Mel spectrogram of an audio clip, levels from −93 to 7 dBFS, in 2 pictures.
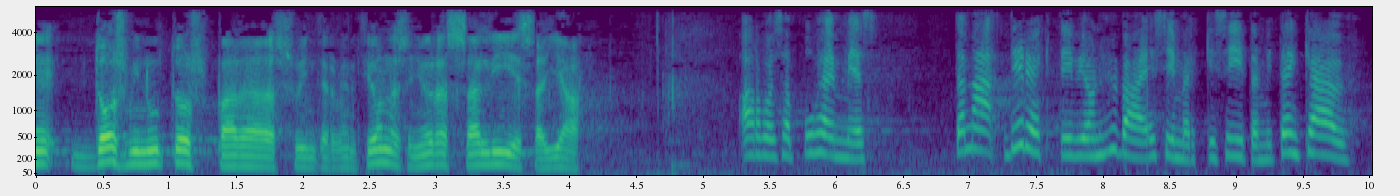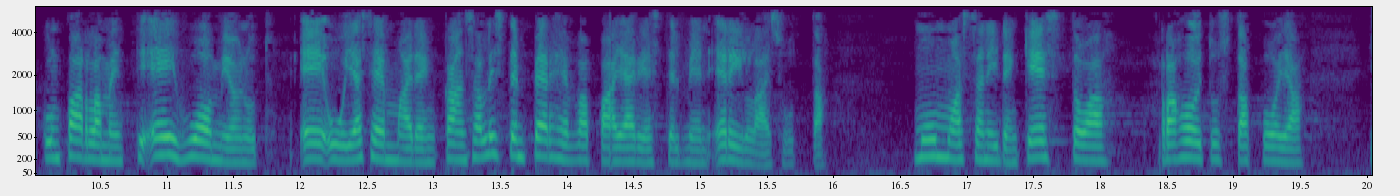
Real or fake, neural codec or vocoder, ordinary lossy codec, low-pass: real; none; none; 5.4 kHz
